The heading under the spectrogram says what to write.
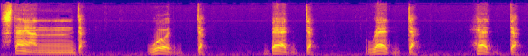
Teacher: play this D drumbeat on the springing away of the tongue from the upper gum Ridge feel a pulsation in the tongue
